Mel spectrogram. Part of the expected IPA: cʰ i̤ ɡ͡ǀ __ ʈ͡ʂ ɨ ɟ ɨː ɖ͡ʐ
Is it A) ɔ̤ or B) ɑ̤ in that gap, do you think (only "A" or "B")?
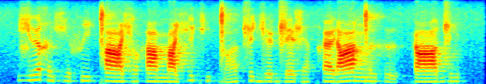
B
